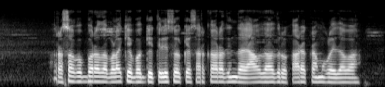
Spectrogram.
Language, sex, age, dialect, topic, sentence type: Kannada, male, 41-45, Central, agriculture, question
